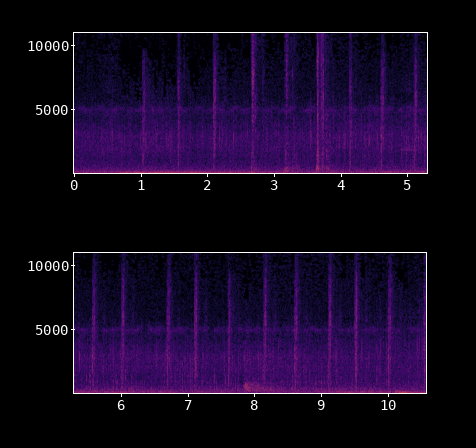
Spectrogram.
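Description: Footsteps crunch on rubble at a steady walking pace.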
